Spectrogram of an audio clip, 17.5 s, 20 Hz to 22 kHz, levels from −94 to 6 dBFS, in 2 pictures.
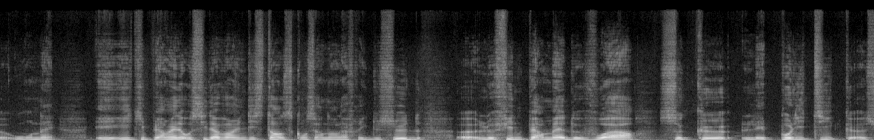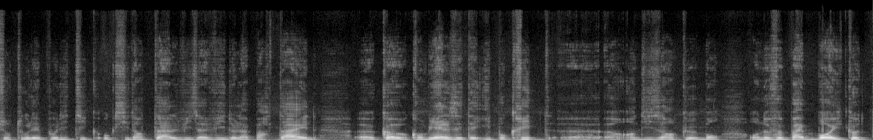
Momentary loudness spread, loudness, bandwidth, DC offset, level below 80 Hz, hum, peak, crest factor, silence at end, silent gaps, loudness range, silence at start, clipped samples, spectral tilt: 14 LU; -20 LUFS; over 20 kHz; under 0.1%; -48 dBFS; none; 0 dBFS; 20 dB; 0.05 s; none; 6 LU; 0 s; under 0.1%; -7.5 dB/octave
